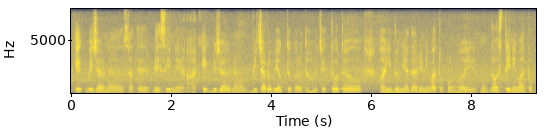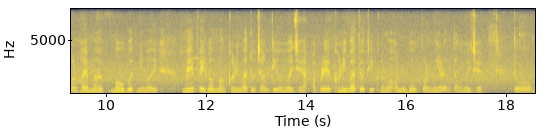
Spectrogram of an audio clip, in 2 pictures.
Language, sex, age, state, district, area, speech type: Gujarati, female, 18-30, Gujarat, Rajkot, rural, spontaneous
